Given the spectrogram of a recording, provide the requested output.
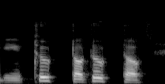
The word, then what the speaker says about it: tutto: What Barbara was saying to you, tutto, tutto, right? The Italians sometimes stop the sound. They go tutto, tutto, right? If you do it fast, it's tutto, tutto, and you stress the first syllable.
